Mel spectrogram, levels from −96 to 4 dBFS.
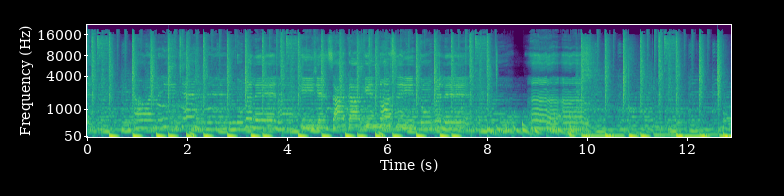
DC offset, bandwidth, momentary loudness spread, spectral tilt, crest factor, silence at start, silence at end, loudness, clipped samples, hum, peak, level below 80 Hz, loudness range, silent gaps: under 0.1%; 19.5 kHz; 4 LU; -3 dB/octave; 14 dB; 0 s; 0 s; -15 LUFS; under 0.1%; none; 0 dBFS; -18 dBFS; 3 LU; none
